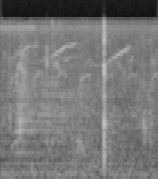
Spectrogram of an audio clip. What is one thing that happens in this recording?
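A cricket bat sharply strikes a ball.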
